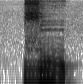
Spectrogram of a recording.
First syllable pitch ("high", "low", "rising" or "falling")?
falling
